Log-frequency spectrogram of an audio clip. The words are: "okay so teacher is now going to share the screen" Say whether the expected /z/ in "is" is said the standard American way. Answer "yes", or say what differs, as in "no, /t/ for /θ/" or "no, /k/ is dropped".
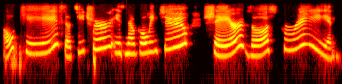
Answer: yes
